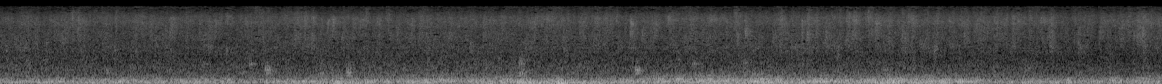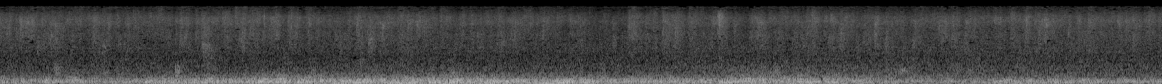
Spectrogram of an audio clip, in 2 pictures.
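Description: Steady rain falling on wet paving and surfaces, with a low rumble underneath that swells and fades through the middle.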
